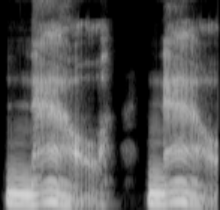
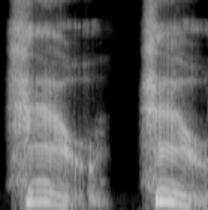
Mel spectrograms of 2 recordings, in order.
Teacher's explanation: nuestro último diptongo es cuando abrimos muchísimo la boca y vamos a la U. Es ao, ao, ao. Esto puede ser representado por la OW.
